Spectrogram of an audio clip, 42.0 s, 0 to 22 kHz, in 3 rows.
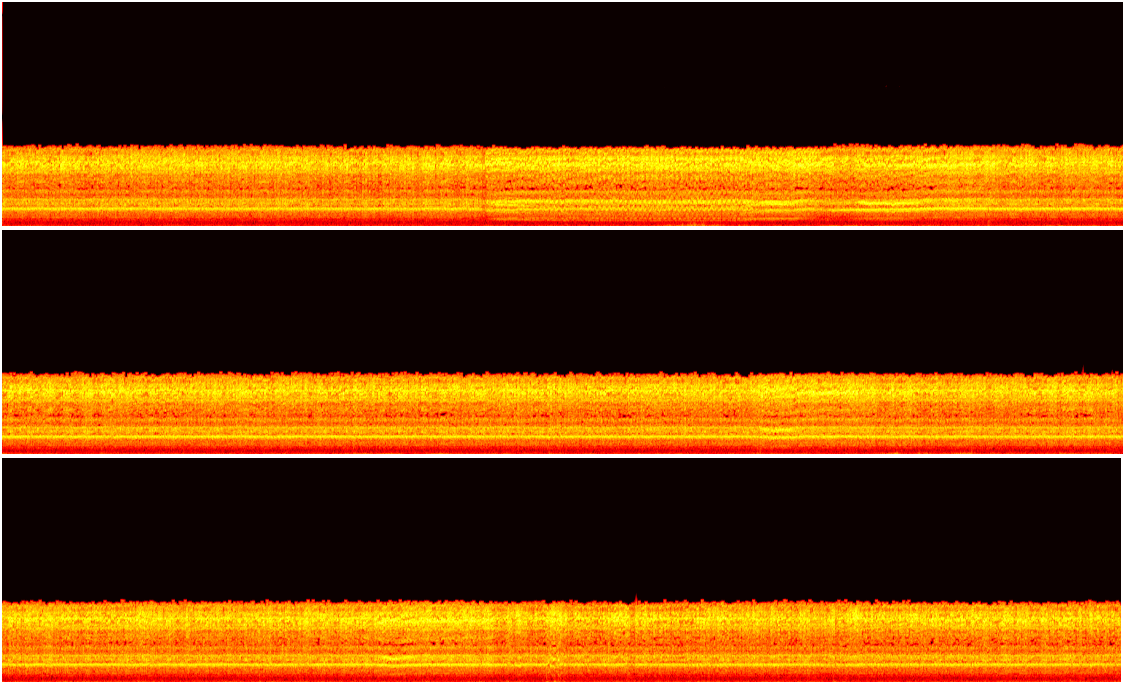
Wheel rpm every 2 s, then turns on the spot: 230, 230, 230, 210, 200, 210, 230, 230, 230, 230, 230, 230, 230, 240, 230, 230, 230, 230, 230, 230, 240.
none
